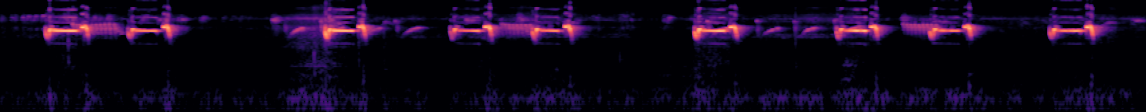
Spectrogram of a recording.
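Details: Lure recording of a prinia in full song: bursts of two or three shrill whistled notes, each ending in a quick upward snap, separated by short silent gaps across the passage, with faint high chips in between.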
